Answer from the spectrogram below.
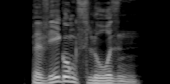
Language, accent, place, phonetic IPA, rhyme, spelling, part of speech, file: German, Germany, Berlin, [bəˈveːɡʊŋsloːzn̩], -eːɡʊŋsloːzn̩, bewegungslosen, adjective, De-bewegungslosen.ogg
- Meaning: inflection of bewegungslos: 1. strong genitive masculine/neuter singular 2. weak/mixed genitive/dative all-gender singular 3. strong/weak/mixed accusative masculine singular 4. strong dative plural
